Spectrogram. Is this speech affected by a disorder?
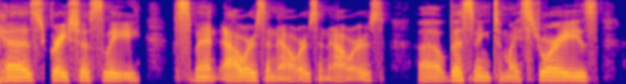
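Yes: amyotrophic lateral sclerosis; onset last fall, leg bouncing at rest, muscle twitches, weakness in legs and arms, walker since falls; months since diagnosis, on treatment, can't dress self, sometimes needs help brushing teeth; still able to speak, voice and message banking done for future speech loss.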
